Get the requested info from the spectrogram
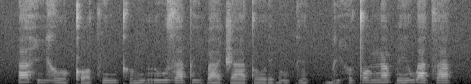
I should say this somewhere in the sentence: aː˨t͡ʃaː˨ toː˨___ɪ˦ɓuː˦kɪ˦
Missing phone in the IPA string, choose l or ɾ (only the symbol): ɾ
